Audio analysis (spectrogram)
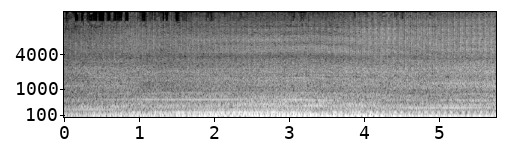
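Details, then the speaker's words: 1971 Triumph TR6 six at lumpy idle after 20 years laid up. Rapid, light, uneven valve-gear clatter. The rocker shaft's oil hole is thought to be misaligned, and crud on the pivots is suspected; the plan is to unbolt the shaft and shift it back. "I was hoping while I was rocking I'd be able to to work it, but I might have too much crud on it."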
